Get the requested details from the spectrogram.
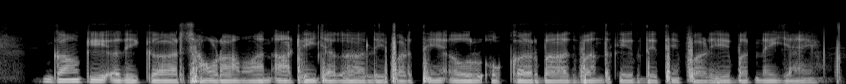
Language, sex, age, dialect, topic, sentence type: Chhattisgarhi, male, 18-24, Northern/Bhandar, banking, statement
